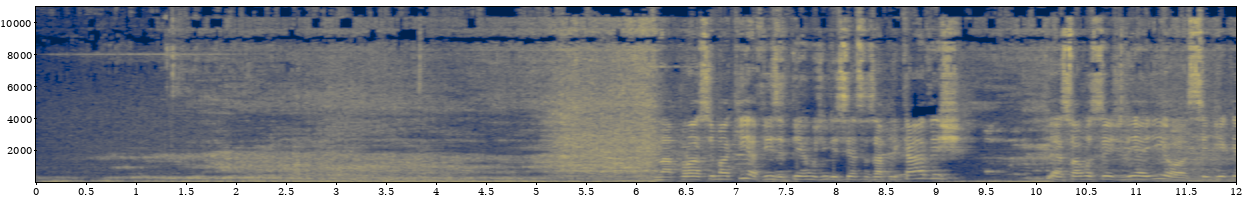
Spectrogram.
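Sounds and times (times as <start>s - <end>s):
loud low rumble: 0.0s - 6.8s
noisy hum: 0.0s - 12.0s.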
